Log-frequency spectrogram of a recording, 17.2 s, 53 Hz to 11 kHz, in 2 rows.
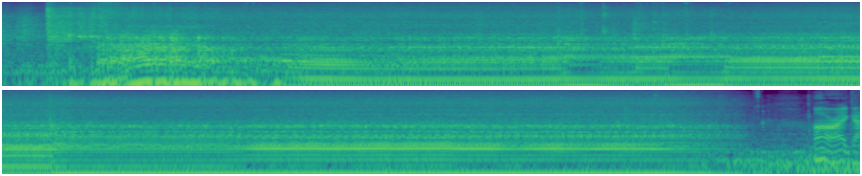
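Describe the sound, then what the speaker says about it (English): A 2023 VW Golf R pulling away and accelerating, heard from inside with a loud, steady low engine drone and shifting tonal hum that rises and holds for most of the run, fading slightly at the end. "setting off in the Golf R"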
